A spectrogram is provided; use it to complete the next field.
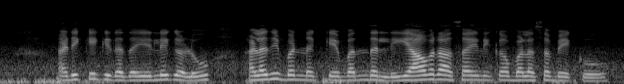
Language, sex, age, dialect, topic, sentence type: Kannada, female, 25-30, Coastal/Dakshin, agriculture, question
